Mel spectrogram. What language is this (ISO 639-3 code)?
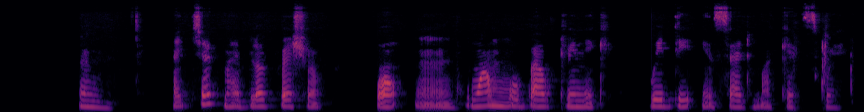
pcm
